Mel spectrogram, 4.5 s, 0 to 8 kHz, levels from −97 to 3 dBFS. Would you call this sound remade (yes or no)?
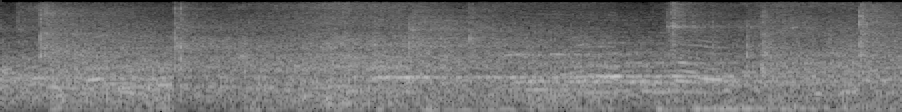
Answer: no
